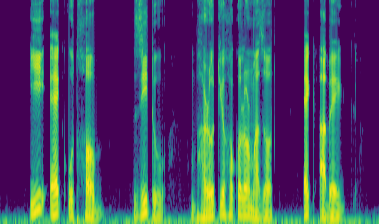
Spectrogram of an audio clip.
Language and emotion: Assamese, neutral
